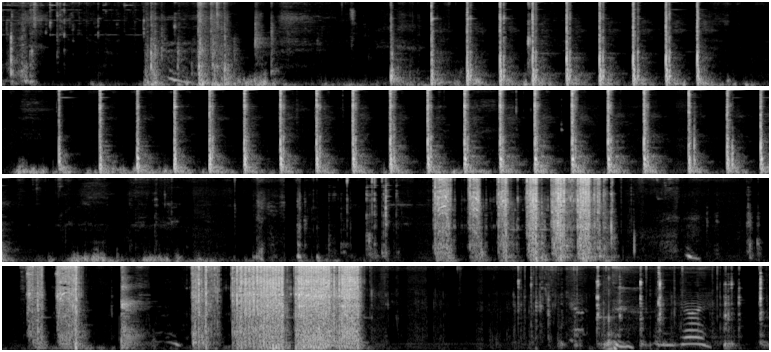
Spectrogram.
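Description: Metal-on-metal hammer blows knocking bolts into a timber rafter so they won't spin, a long steady run of about three strikes a second. Near the end a rattle gun (impact wrench) runs in three short bursts, tightening the nuts on the bolts of a steel roof tie-down bracket.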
